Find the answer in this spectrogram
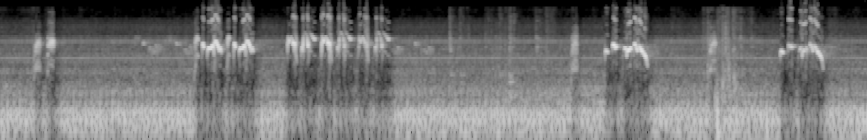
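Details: Sooty-headed bulbul singing eagerly in its own voice, to encourage other bulbuls to sing: a single note, then dense runs of bubbly, fluting whistles, quiet gaps and further short twisting phrases, with continuous low background noise.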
